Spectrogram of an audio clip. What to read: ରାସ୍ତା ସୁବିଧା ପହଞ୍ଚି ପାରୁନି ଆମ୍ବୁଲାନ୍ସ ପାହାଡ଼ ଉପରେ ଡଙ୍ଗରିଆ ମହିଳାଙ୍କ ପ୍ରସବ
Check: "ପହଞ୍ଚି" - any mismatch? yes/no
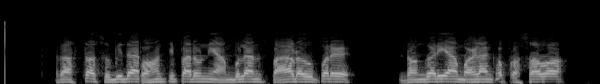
no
